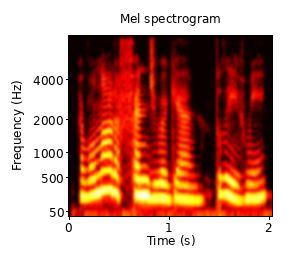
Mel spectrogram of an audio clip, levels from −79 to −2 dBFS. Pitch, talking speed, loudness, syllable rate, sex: 220 Hz, 235 wpm, -15 LUFS, 7.0 syllables/s, female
